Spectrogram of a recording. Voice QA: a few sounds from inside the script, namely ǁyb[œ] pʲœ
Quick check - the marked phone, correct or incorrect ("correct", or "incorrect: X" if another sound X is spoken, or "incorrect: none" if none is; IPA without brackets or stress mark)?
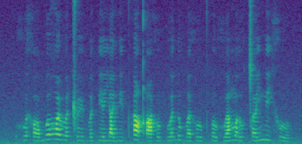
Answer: correct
